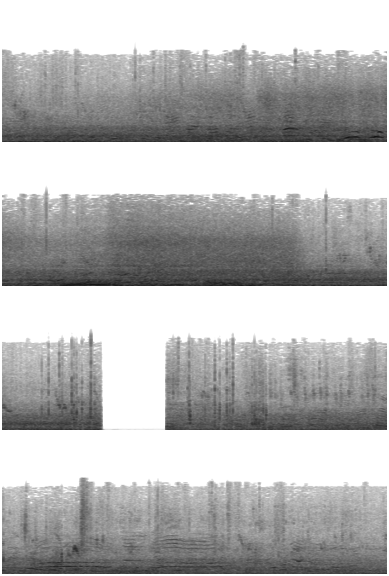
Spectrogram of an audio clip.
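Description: A crowd of people chatters outdoors in the open.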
